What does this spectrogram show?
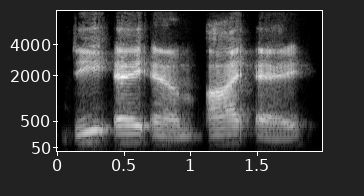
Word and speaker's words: Damiana: Could you Damiana? Yeah. D-A-M-A. Oh, sorry. D-A-M-I-A-N-A. Damiana. Oh, thank you. Just like it sounds. If you spoke Spanish, if you speak Spanish, it's just like you'd spell it in Spanish.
